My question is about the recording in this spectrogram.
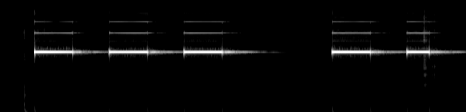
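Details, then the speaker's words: Home smoke detector on test button: loud piercing beeps in groups of three with pauses, steady pitch and volume; alarm test works properly. "the old one has a higher pitch sound and the new one has a lower pitch sound"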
